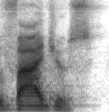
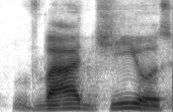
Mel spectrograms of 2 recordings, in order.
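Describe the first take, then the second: First: Vadios with dios squeezed into one syllable; vadios stressed on va. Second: Va-di-os split into syllables; vadios with stressed i. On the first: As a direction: show the wrong reading, VA-dios. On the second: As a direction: sound out vadios, separating di from os. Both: Shown as a demonstration. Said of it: "Eu não leio vadios".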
